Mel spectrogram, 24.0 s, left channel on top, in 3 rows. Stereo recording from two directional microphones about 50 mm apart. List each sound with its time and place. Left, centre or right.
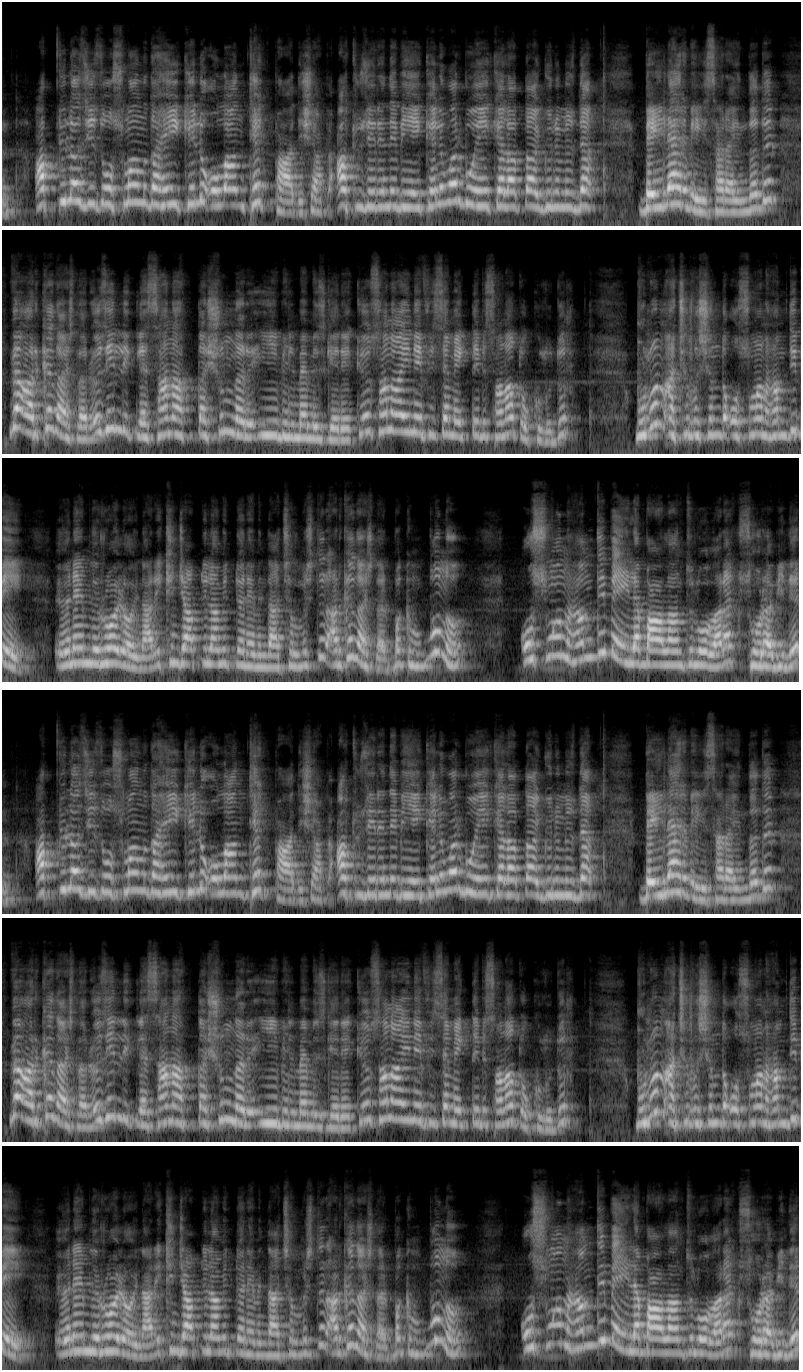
0.3 s speech: left
14.3 s speech: left
17.4 s speech: left
17.9 s speech: left
20.2 s speech: left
